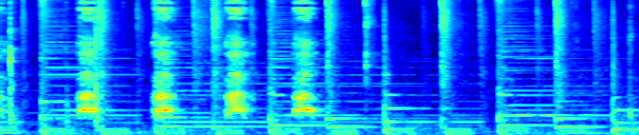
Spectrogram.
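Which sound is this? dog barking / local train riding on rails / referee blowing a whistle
dog barking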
